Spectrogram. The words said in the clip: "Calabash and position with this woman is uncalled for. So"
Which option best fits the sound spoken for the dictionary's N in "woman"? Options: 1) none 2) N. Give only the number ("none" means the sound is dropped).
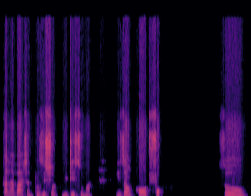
1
